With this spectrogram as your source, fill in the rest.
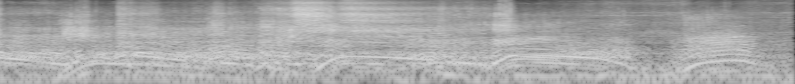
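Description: Ford Mustangs leaving a cars and coffee meet in West Sacramento rev their engines loudly and close by, with repeated rising and falling revs from about three seconds onward, followed by a final sharp rev.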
